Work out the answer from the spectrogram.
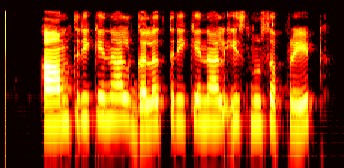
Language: Punjabi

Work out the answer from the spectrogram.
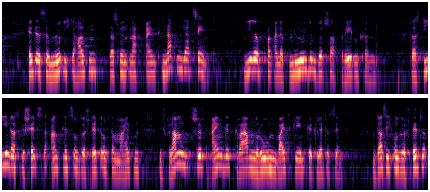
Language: German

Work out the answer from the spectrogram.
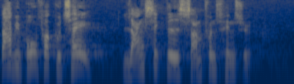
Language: Danish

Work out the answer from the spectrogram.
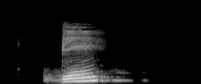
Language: Gen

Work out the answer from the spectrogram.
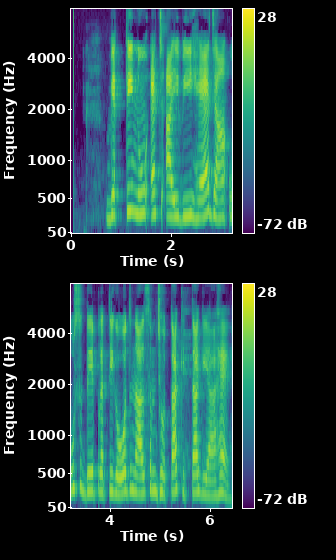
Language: Punjabi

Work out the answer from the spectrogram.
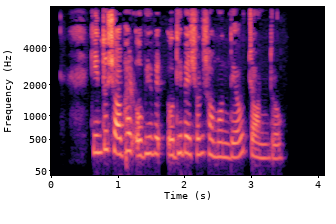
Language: Bangla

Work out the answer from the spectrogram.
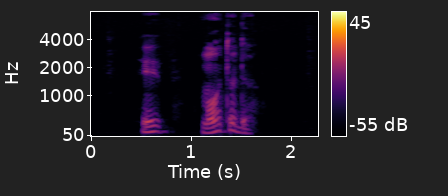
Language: Mari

